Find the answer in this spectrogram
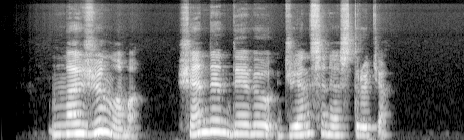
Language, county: Lithuanian, Šiauliai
